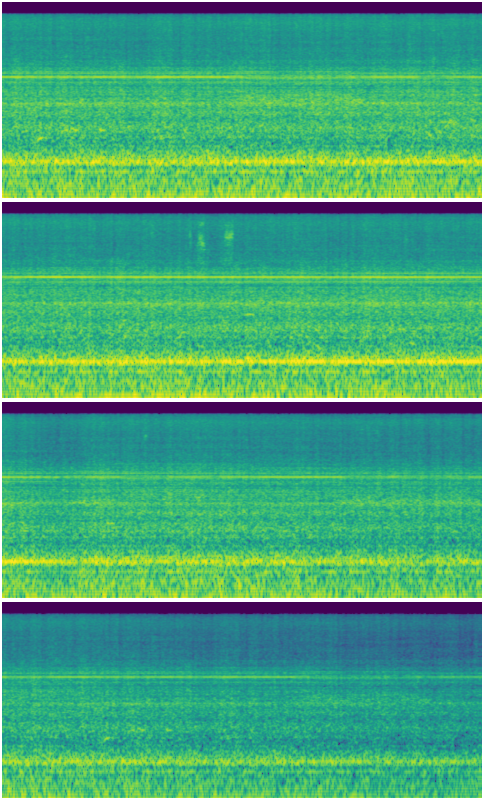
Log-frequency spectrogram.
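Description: Jet airliner cabin noise in cruise: a steady rumble of engines and airflow, with a low hum and a thin high whine. It fades slowly over the second half.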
